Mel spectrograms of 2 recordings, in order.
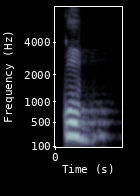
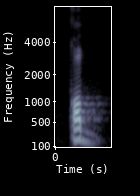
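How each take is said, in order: First: The first vowel is a u. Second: The first vowel is an a. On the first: It is the form heard from native Arabs. "kub di dhammah fa-nya" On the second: It follows the regular pattern. "Tidak apa-apa kita baca qab"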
